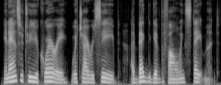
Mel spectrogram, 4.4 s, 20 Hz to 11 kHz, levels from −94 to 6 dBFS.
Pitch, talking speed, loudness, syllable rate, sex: 150 Hz, 205 wpm, -20 LUFS, 5.6 syllables/s, female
